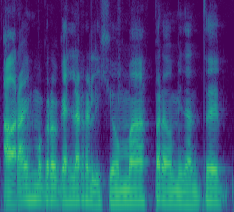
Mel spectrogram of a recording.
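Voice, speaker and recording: A man's voice: medium pitch, fairly even intonation, fast talker. A man with a Caribbean coastal Colombian accent co-hosting a podcast in casual, slangy chat with crude, joking humour. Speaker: podcast co-host.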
